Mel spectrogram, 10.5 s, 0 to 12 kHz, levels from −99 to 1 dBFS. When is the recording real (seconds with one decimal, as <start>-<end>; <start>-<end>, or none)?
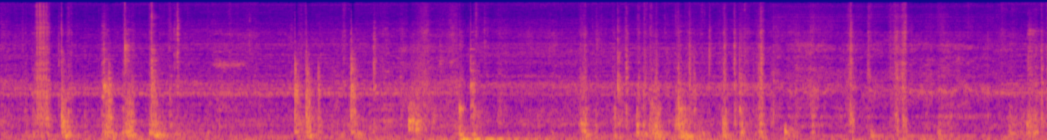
0.0-7.7; 10.0-10.5

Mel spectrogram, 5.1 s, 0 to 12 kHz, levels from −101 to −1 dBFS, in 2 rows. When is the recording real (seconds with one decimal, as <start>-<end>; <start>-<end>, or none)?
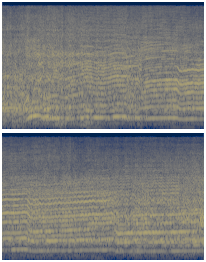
1.0-3.7

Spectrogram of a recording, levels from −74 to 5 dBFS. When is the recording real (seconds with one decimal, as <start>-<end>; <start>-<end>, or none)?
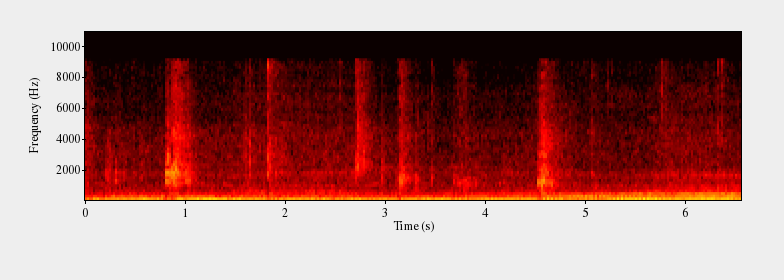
0.0-1.5; 3.5-6.6

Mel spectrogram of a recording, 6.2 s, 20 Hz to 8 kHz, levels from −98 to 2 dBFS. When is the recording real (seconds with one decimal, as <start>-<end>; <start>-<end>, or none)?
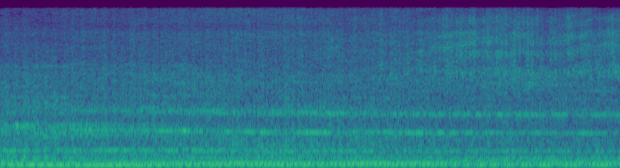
0.7-6.2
